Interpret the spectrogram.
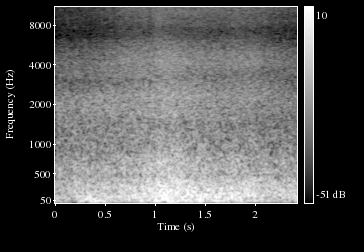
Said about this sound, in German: Ja, eindeutig, Wellen im Meer.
